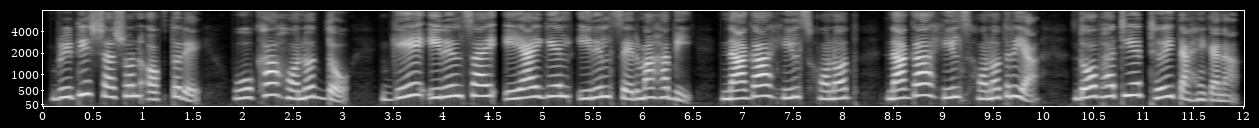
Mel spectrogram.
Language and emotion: Santali, neutral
